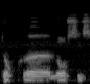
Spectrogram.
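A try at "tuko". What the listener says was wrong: Yeah, toko, but no lossy. Toko.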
